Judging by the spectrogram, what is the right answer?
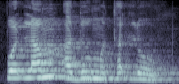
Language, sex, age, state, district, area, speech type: Manipuri, female, 30-45, Manipur, Kakching, rural, read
